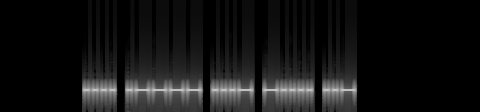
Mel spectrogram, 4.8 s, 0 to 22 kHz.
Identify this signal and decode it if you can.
Morse code, heard as a keyed tone, about 28 wpm, 700 Hz. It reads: H1V6U
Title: Five Challenging Letter-Number Combinations 28wpm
